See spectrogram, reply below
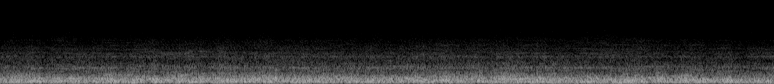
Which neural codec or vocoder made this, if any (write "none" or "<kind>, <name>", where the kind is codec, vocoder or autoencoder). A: codec, SNAC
